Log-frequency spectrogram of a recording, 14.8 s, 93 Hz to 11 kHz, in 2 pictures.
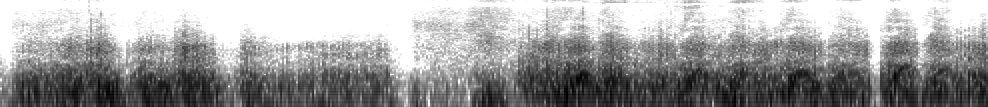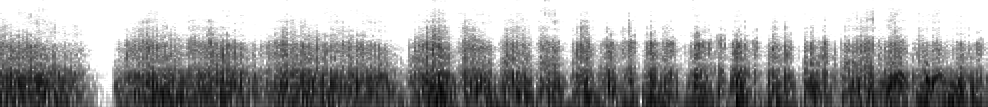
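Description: Long blue nails scratch fast and hard across padded, grey-brown textured woven sofa fabric. The result is a dense, rough, low-heavy rasping with brief pauses near 3 and 8 seconds.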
